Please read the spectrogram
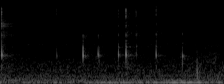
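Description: Roasted pistachios being shelled by hand and eaten: a string of small, irregular clicks and cracks from the shells.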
